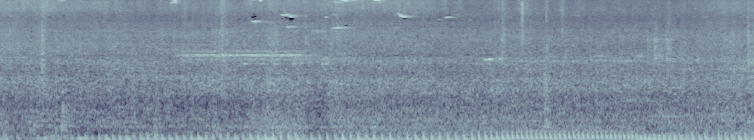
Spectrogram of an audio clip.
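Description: A truck engine rumbles close ahead.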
